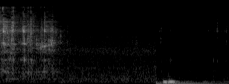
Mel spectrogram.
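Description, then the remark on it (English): A quick run of sharp, bright metallic clicks, followed by a pause and then a duller low knock, with no talking. “If this thing does not stop clicking.”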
